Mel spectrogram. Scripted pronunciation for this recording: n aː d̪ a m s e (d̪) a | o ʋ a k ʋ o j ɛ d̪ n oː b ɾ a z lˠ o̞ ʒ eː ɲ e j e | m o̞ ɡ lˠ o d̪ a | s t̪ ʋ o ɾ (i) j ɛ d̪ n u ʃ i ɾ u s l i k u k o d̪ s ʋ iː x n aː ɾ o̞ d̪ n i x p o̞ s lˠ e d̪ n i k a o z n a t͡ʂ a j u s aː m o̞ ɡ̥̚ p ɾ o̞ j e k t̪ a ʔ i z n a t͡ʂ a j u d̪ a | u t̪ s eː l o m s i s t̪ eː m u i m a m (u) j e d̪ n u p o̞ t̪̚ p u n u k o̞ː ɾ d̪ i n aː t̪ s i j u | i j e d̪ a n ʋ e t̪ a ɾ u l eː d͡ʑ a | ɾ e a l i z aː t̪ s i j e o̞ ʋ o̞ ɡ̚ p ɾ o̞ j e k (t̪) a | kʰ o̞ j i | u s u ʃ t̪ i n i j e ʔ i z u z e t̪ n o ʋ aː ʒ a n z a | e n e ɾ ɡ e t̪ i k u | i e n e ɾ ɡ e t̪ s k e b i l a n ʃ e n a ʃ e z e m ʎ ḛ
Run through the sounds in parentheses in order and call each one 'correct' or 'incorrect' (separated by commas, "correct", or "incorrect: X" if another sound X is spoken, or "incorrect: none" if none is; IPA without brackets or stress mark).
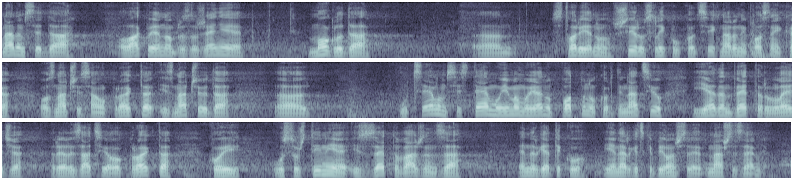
correct, correct, incorrect: o, correct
